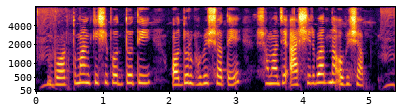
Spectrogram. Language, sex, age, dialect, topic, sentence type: Bengali, female, 18-24, Northern/Varendri, agriculture, question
